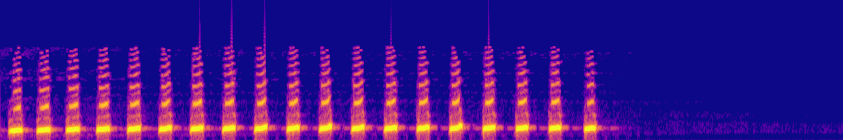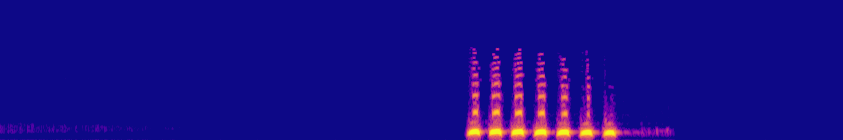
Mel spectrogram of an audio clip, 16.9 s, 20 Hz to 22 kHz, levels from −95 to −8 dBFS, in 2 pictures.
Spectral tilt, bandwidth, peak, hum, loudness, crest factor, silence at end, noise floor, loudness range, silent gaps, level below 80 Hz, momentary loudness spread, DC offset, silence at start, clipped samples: -6.5 dB/octave; 4.9 kHz; 0 dBFS; none; -9 LUFS; 12 dB; 2.3 s; under -90 dBFS; 8 LU; 10.70-10.77 s, 11.00-11.40 s; -62 dBFS; 4 LU; under 0.1%; 0.1 s; under 0.1%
